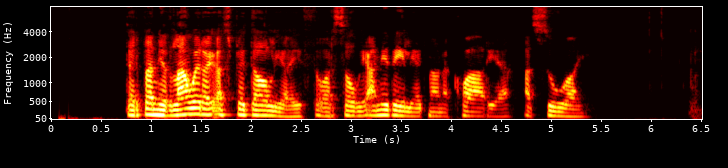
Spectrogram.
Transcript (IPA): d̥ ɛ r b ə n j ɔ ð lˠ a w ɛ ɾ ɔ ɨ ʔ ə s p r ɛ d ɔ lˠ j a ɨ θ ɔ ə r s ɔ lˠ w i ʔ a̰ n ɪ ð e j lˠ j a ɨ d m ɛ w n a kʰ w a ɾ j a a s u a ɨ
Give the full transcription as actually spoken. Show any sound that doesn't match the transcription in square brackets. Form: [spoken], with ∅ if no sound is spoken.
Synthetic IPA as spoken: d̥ ɛ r b ə n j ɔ ð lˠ a w ɛ ɾ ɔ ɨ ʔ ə s p r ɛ d ɔ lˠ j a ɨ θ ɔ [a] r s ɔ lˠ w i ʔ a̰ n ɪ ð e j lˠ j a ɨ d m ɛ w n a kʰ w a ɾ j a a s u a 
